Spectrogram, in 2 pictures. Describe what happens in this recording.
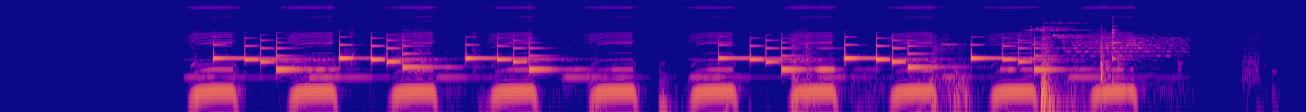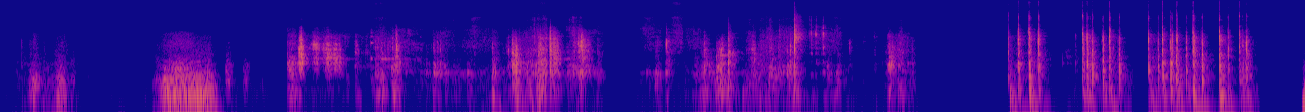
Phone started ringing. I walked up to the table and turned alarm off. I sat on the chair checked paper document and typed on a keyboard.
